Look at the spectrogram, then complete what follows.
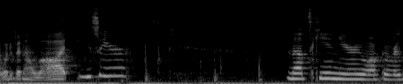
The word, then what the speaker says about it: Natsuki: of the room where Natsuki grabs a wrapped tray and Yuri opens the closet before anybody cracks me on the way I say nuts ki I'm technically saying it right cuz it's not Suki I'm just saying quickly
